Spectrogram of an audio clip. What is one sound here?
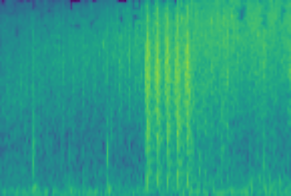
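A fire crackles nearby.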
